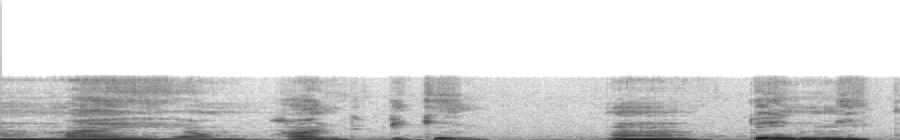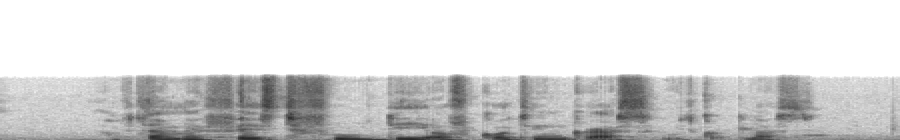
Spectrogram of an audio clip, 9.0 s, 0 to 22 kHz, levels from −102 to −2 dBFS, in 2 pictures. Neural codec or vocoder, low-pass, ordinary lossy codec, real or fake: vocoder, 22.05 kHz, 80 mel bands, WaveNeXt; 9.9 kHz; none; fake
